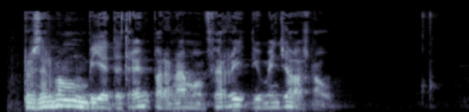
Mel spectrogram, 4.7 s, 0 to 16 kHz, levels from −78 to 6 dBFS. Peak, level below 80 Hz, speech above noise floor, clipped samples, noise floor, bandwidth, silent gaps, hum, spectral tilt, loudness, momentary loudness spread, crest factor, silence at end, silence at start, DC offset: 0 dBFS; -46 dBFS; 61 dB; under 0.1%; -76 dBFS; 11.5 kHz; none; none; -5.5 dB/octave; -15 LUFS; 12 LU; 16 dB; 1.4 s; 0.25 s; under 0.1%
